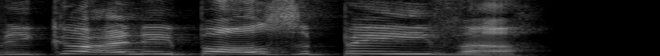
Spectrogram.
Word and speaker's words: Belvoir: It is it It is spelled b e l v o i r, Belvoir, but it's it's pronounced, as far as I'm I'm aware, Beaver.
